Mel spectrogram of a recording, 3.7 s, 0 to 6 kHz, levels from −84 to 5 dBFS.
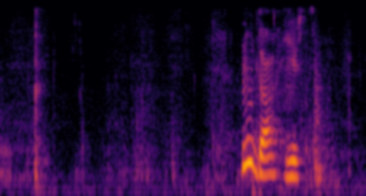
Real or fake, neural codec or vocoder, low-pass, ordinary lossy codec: real; none; 5.4 kHz; none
